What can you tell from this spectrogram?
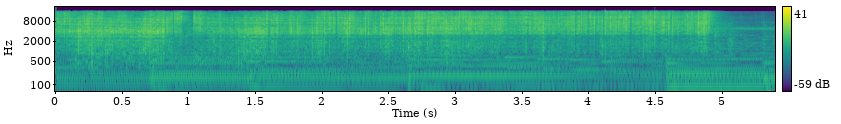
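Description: Stick-welding arc crackling and hissing, powered by a homemade 220 V welder that uses jars of salt water to limit the current; the arc cuts off about five seconds in. Background music plays underneath.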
